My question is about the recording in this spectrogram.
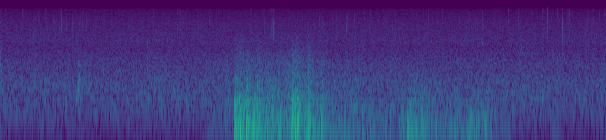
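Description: Steady rain with a roll of thunder that swells about two seconds in and rumbles for around three seconds before fading back to the rain.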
